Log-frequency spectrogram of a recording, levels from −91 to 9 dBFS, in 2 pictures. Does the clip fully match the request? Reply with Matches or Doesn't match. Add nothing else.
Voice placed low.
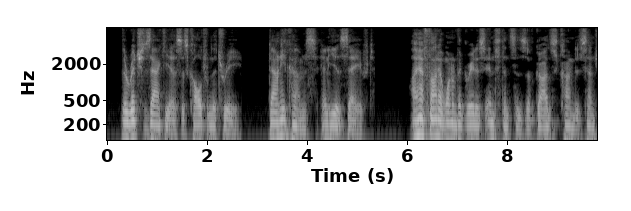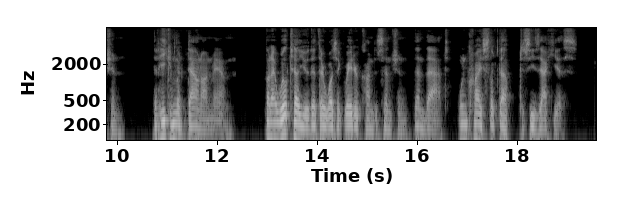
Matches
